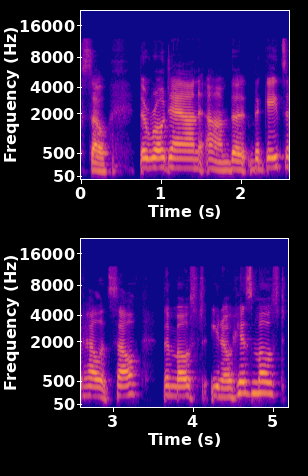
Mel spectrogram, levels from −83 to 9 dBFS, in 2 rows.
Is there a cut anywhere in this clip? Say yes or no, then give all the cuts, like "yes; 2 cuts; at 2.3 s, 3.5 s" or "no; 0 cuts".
no; 0 cuts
